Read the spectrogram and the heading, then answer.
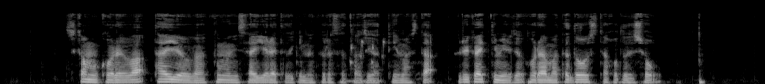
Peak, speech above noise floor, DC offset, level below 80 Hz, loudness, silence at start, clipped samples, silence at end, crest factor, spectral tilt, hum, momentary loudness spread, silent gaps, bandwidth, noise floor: -6 dBFS; 42 dB; under 0.1%; -44 dBFS; -25 LUFS; 0.65 s; under 0.1%; 0.6 s; 20 dB; -5.5 dB/octave; none; 10 LU; none; 11.5 kHz; -67 dBFS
